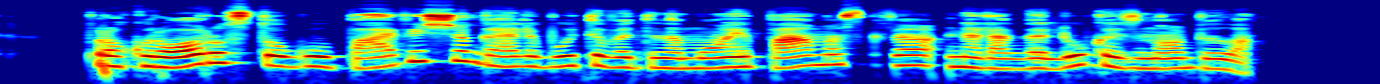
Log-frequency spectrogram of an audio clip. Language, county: Lithuanian, Utena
